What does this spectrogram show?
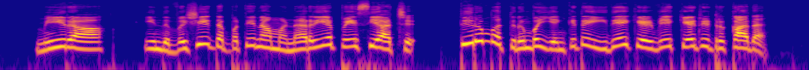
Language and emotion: Tamil, angry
